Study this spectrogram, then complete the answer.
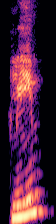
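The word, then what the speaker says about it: क्लीं: ही अक्लीम haem क्लीम ह नहीं बोलोगे यहां पे क्लीम बोलोगे क्लीम स्वः ठीक है जो पहला एच है वो प्रोनाउंस नहीं करना आपने ठीक है वो अंदर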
